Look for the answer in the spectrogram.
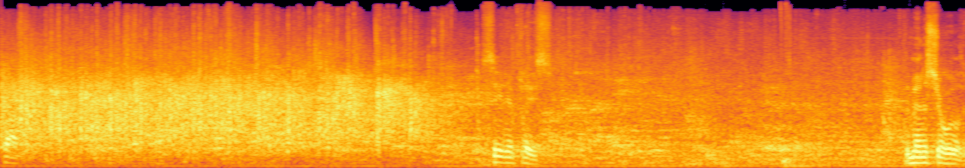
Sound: applause

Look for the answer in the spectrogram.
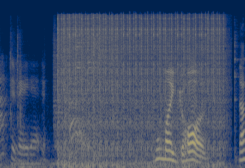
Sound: gunfire

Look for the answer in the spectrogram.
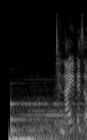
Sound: bell dings

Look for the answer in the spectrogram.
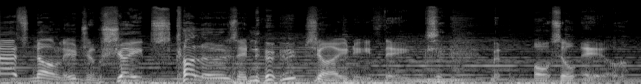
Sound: giggles

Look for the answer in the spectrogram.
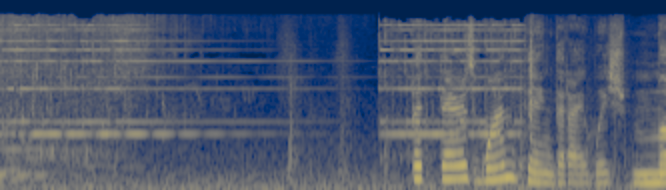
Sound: telephone rings

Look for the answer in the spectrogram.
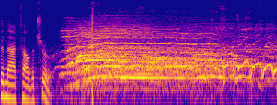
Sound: audience boos

